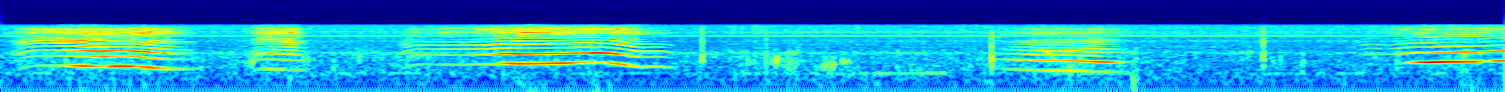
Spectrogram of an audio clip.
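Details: Humpback whale (Megaptera novaeangliae), song.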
